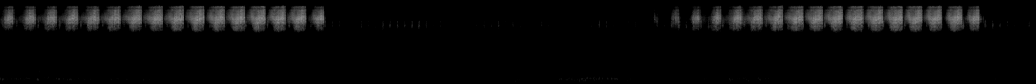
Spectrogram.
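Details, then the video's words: On Obir in Austria, 30 July 2022, a Chorthippus alticola grasshopper gives two bursts of high, rasping pulses, each lasting about three seconds and swelling in loudness. The bursts are separated by a quieter, softer pulsing pause. "Chorthippus alticola -- Höhengrashüpfer"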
